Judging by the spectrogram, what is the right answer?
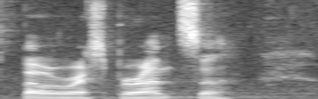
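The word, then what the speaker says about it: Boa Esperança: And I've figured out that that is Boa Esperanza, not Boa Esperanza.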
